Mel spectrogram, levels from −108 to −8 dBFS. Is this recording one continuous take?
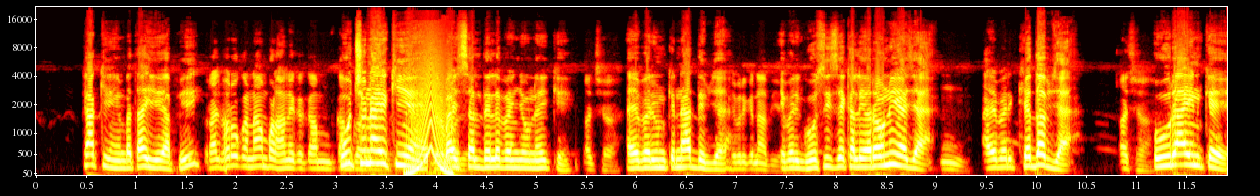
no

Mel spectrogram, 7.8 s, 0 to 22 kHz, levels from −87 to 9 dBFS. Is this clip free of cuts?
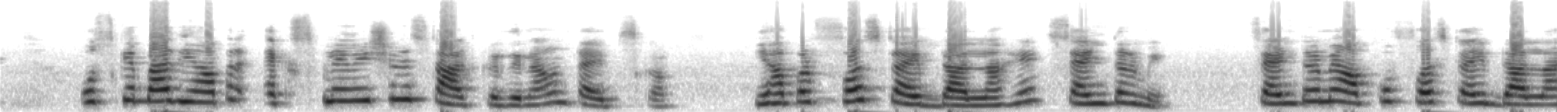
yes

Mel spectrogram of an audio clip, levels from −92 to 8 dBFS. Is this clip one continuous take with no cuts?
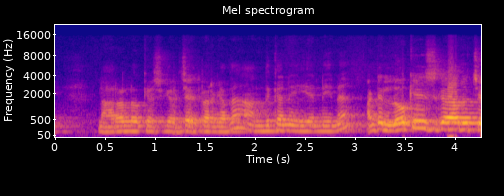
yes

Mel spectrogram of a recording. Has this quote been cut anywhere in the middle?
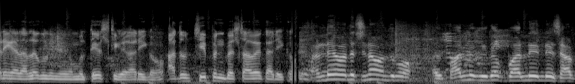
yes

